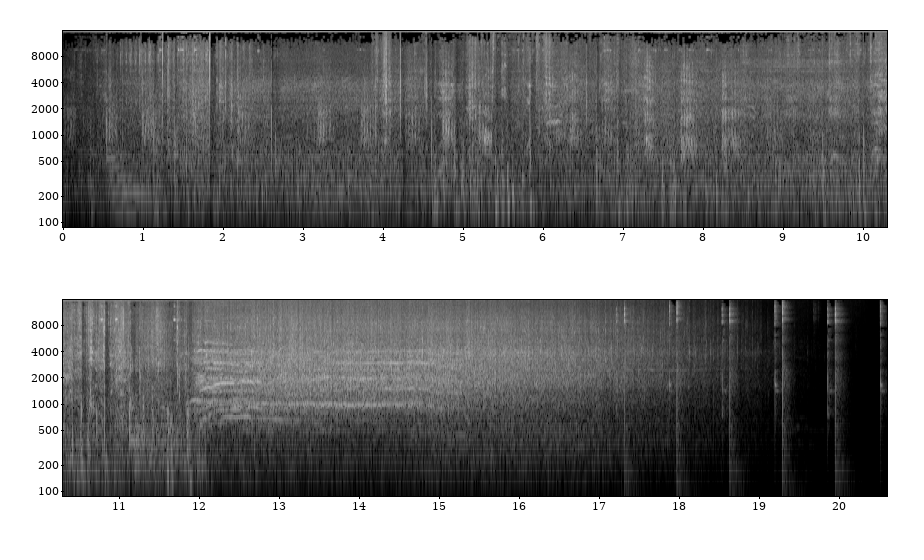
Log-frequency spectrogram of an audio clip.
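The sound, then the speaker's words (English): Horse hooves clip-clop at an equestrian jumping event under a dense, loud crowd roar that holds steady, then thins and fades, leaving a few sparse, isolated knocks near the end. “I leave you with one of my favorite sounds, the equestrian jumping event.”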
